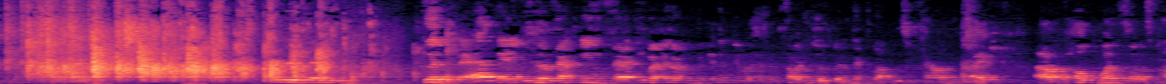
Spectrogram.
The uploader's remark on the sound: Life After the Impact LIVE from DC. Life After the Impact hosted its FIRST LIVE & IN PERSON event at Busboys and Poets in Washington DC.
